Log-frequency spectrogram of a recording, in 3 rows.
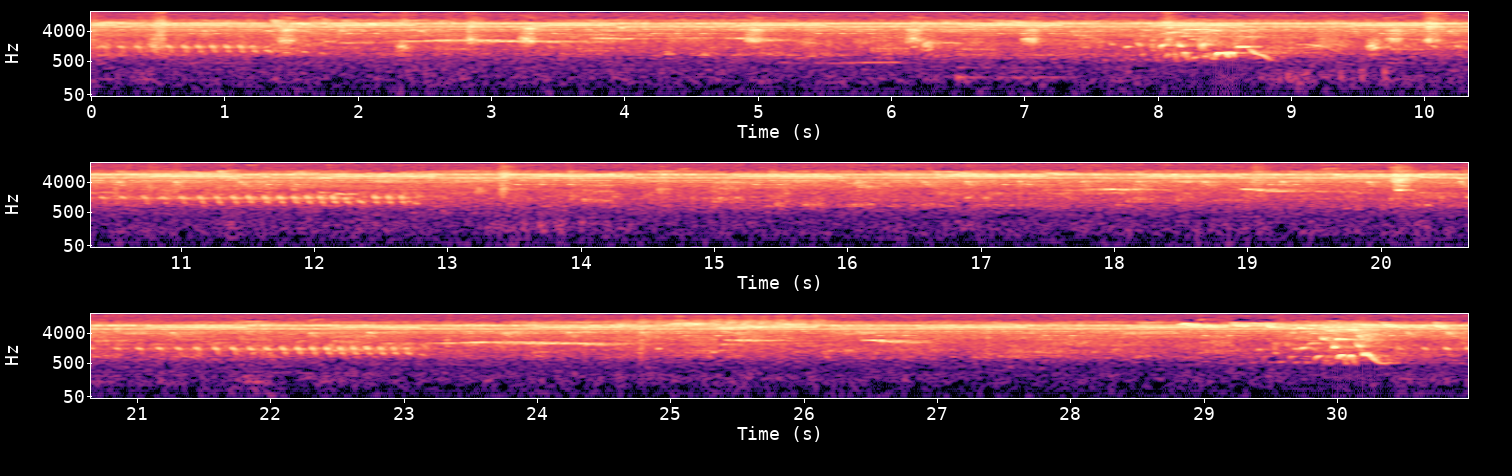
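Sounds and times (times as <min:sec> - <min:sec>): pulsing insect chorus: 0:00.0 - 0:30.9
birds chirping and whistling: 0:06.1 - 0:10.2.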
